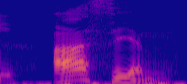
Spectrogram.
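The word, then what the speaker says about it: ASEAN: ทาง เศรษฐกิจ เท่า นั้น ขอ ออก เสียง ชัด ๆ อีก ที มี เอเชีย แล้ว ประชาคม อาเซียน อ่าน ว่า อาเซียน เอเชีย อาเซียน คราว หน้า กระชับ กัน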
